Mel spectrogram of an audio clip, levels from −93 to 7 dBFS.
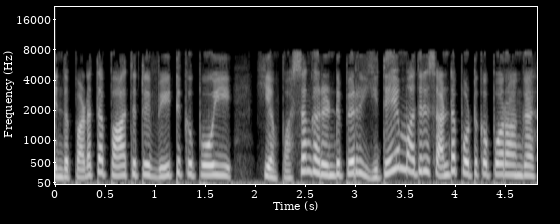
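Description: No faults found; the speech has the expected sound of a Bluetooth mSBC headset link, with nothing above about 7.7 kHz and a light grain on louder passages.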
